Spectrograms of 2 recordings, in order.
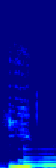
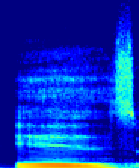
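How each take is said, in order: First: The word ends without a buzzing z sound. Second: The word ends in a buzzing z sound. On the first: The speaker calls it wrong. "or eat" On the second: The speaker calls it right. "is with a Z sound"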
